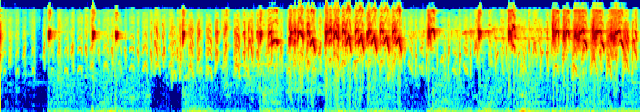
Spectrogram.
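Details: Caged crimson sunbird (sogon) singing long and energetically: scattered high thin chirps, then sustained stretches of rapid, very high twittering and trilling notes, pausing briefly before another dense chattering burst.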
